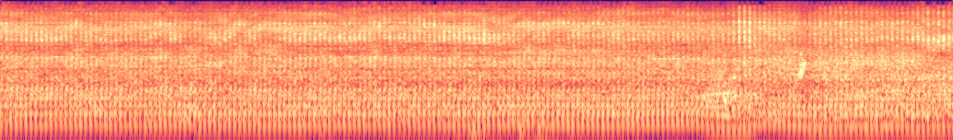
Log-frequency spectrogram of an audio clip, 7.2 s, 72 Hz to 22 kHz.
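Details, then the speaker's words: Atco Balmoral 17SK cylinder mower after fuel tap leak fix, off choke at full revs, drive engaged: steady small-engine drone with reel whirring evenly, no grinding, bumping, hunting or surging; running healthily. "here's your drive no grinding no bumping i love your machine"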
